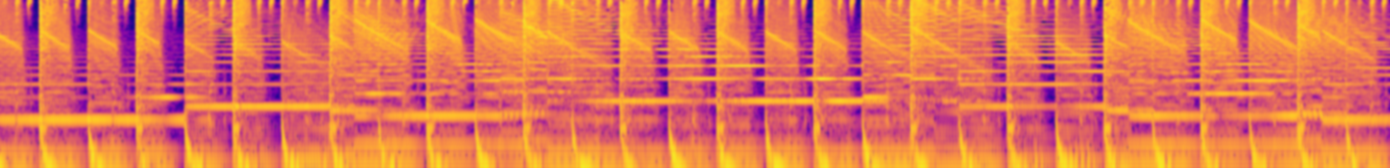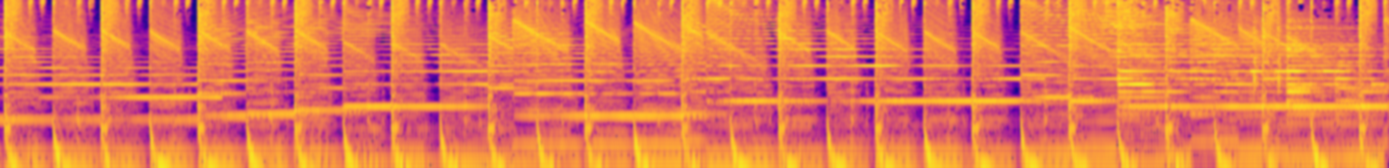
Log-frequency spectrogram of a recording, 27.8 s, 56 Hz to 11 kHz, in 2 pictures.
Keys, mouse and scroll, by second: 1.4 a, 1.8 middle click, 2.0-4.1 middle drag, 3.4 click, 5.9-8.3 right drag, 6.7 middle click, 6.8 alt+d, 8.3 click, 11.8 shift+a, 14.4 click, 16.0 middle click, 16.8 KP_1, 18.7-20.0 middle drag, 18.7 z, 20.4-21.6 middle drag, 20.8 Tab, 21.6-23.9 right drag, 22.6 click, 24.4-27.7 middle drag.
